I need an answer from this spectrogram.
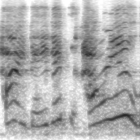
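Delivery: very high-pitched put-on fake female voice. Re-recording a greeting to David for a character: put-on female voice. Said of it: "I want it to be a female voice".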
